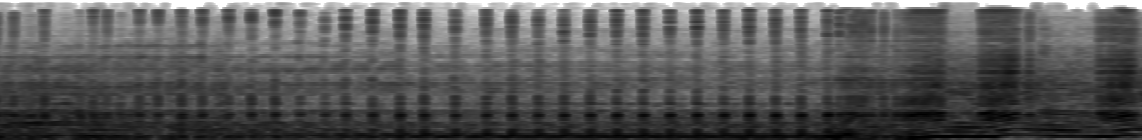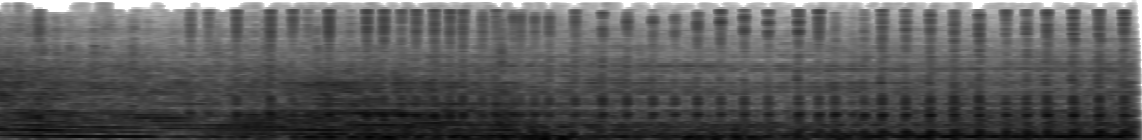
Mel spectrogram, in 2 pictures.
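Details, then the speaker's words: Two-stroke scooter after re-packing the exhaust silencer, recorded against a wall in windy conditions: starts and idles with a steady crackle, blips up cleanly and settles back; the exhaust note is smooth and significantly quieter. "difficult to tell from the video, but that is significantly quieter."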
